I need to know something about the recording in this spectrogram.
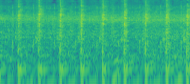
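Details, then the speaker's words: Harley-Davidson Panhead, warming up, distributor with advance: lumpy idle with a crisp tap about five times a second in step with firing, the carburetor slide smashing up and down on the SU carburetor. "the actual tapping you can hear there it's a slide in the carburetor smashing up and down on the su"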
